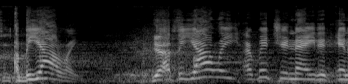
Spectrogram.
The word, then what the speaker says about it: bialys: a B Ali is that the way you pronounce bialys yeah the Yali originated in a place called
